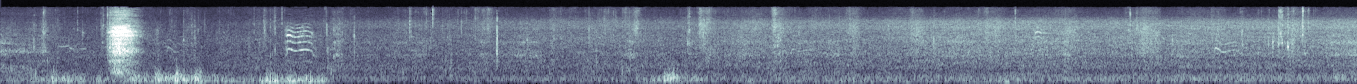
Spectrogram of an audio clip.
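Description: Steady rushing noise of ocean surf and light wind. The first couple of seconds hold a knock and low rumbling thumps, and there is a brief wavering bird call about two seconds in.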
